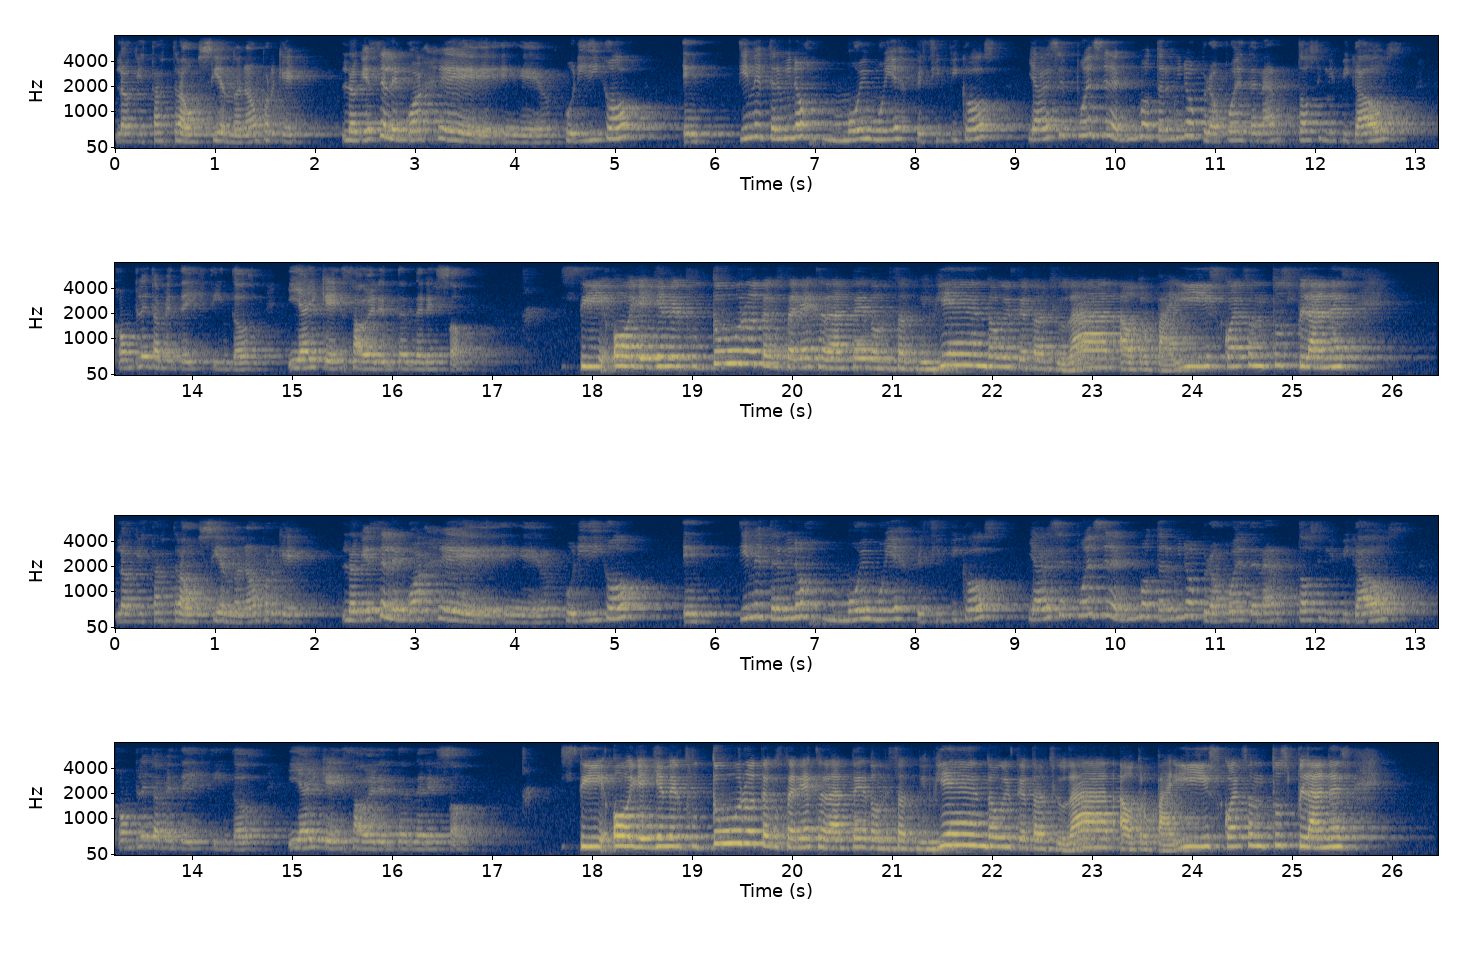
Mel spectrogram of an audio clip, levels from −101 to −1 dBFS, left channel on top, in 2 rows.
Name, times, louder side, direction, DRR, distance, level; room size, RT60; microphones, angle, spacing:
voice 1, 0.0-1.8 2.3-5.2 5.7-5.9 6.3-8.1 8.5-8.8 9.1-12.7 13.2-14.6 15.0-16.7, left 2 dB, 35° left, 4 dB, 0.7 m, -31 dB
voice 2, 17.9-26.0, right 3 dB, 70° right, 5 dB, 0.8 m, -24 dB
10.5 x 5.4 x 2.4 m, 1.1 s
head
